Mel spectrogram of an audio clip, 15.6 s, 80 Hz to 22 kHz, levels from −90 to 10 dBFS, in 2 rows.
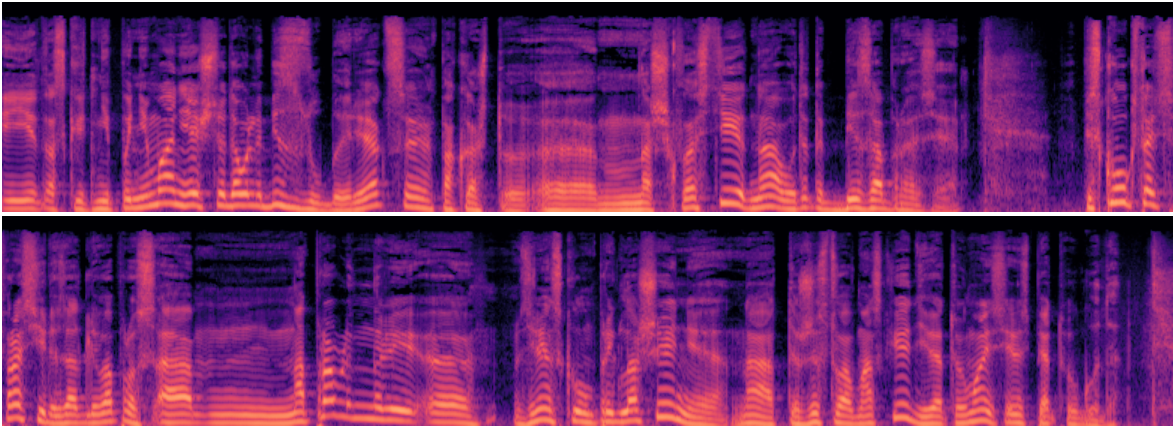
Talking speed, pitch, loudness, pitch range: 135 wpm, 155 Hz, -16 LUFS, 135-190 Hz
